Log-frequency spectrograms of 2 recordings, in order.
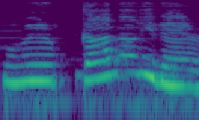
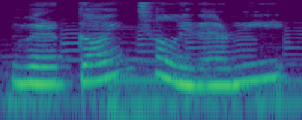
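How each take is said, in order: First: Going to is reduced to gonna. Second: Going to is said in full, carefully. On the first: The speech is everyday and casual. "in informal language or spoken every day" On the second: The speech is formal or written style. "in writing"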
